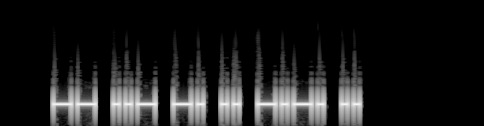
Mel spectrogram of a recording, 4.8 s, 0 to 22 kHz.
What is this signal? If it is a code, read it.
Morse code, heard as a keyed tone, about 20 wpm, 700 Hz. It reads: MUNICI
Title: Build A Word - 3 Letters At A Time - 9-Letter Words - 20wpm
